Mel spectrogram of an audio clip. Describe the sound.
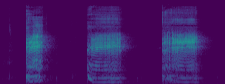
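A person imitates a squirrel with three raspy, buzzing bursts, each lasting about half a second, separated by short pauses. The calls are fairly loud and harsh, with no talking.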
